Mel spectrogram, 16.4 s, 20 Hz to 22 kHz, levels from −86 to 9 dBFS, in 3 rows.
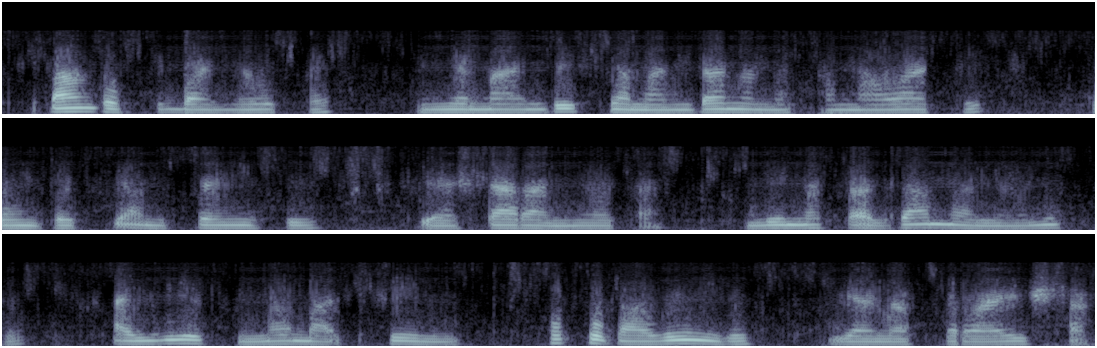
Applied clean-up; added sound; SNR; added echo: neural separator model SepFormer DNS4.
